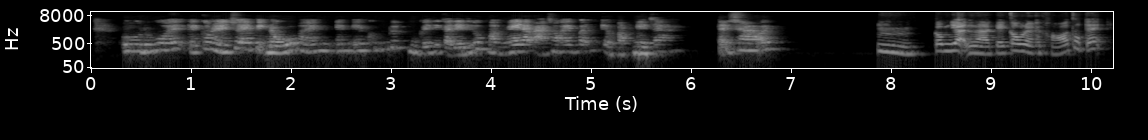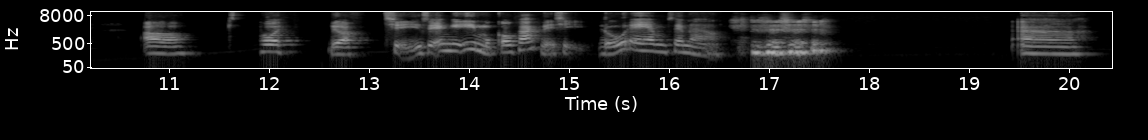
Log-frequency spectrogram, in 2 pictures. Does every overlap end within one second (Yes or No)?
Yes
